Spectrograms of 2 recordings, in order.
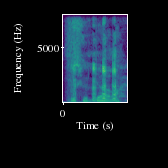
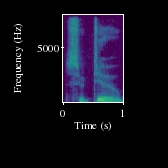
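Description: First: "sudo" said as soo-doh; common pronunciation. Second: "sudo" said as soo-doo; more accurate pronunciation. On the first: Host teaching the common form, "sudo" said soo-doh. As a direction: end "sudo" on doh, rhyming with go. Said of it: "more commonly pronounced". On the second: Host teaching the accurate form, "sudo" said soo-doo. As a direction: end "sudo" on doo, like the word do. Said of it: "more accurately pronounced". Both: Shown as a demonstration.

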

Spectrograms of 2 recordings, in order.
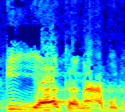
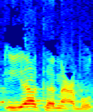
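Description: First: "إياك" with the ya clearly doubled; "إياك" said iyyaka with a held ya. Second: "إياك" said iyaka with a single light ya; "إياك" said wrongly with one ya; ya without shadda. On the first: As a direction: stress the shadda in "إياك". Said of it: "لو قال". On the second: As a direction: drop the doubling in "إياك". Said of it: "صار اسم لضوء". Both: Shown as a demonstration.

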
